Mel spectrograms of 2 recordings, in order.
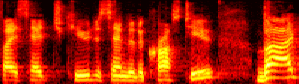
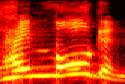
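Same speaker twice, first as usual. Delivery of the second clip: high, slow call of a name; drawn-out Hey, Morgan; mock fan call; 8 semitones higher, 3 dB louder, slower than usual. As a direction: shout it like a fan across the street. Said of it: "I get a lot of".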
